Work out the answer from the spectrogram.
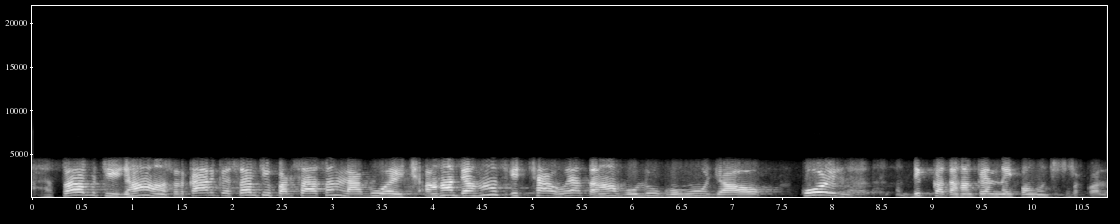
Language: Maithili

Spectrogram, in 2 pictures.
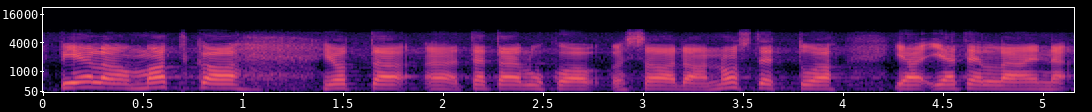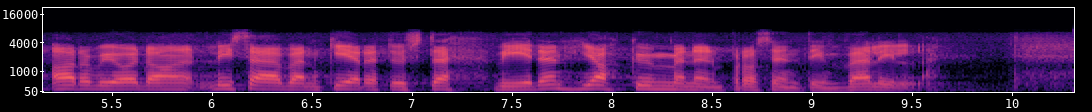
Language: Finnish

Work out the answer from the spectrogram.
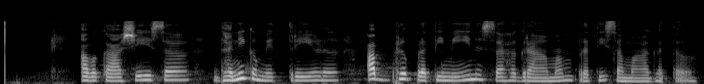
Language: Sanskrit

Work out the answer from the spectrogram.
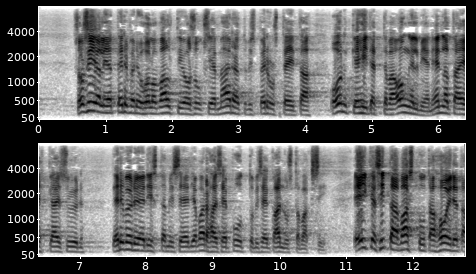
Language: Finnish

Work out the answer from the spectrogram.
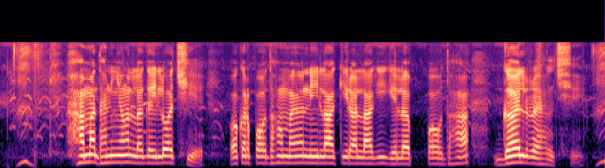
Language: Maithili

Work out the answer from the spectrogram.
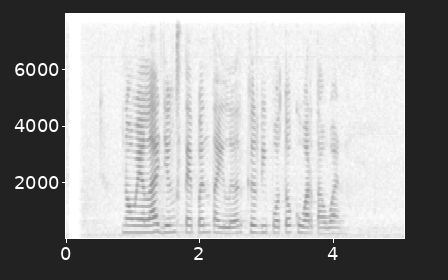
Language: Sundanese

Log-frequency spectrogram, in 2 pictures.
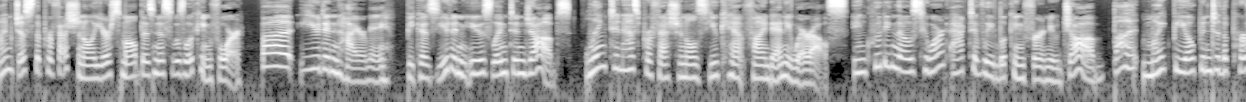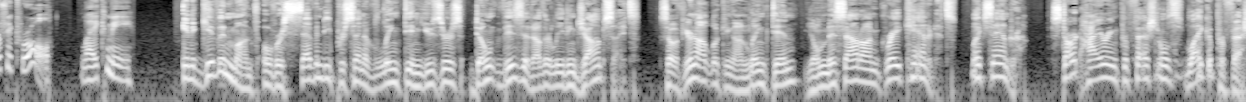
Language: Swedish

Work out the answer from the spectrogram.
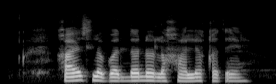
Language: Pashto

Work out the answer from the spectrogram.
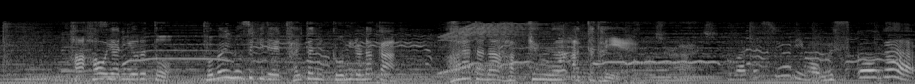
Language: Japanese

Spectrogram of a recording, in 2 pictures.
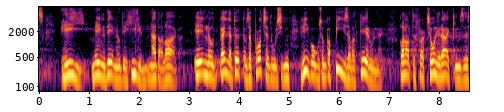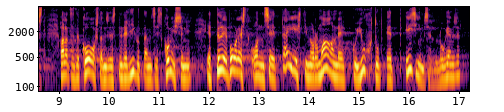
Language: Estonian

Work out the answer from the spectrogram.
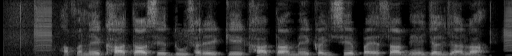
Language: Bhojpuri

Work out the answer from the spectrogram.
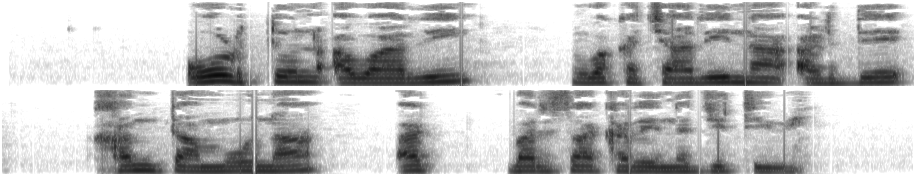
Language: Brahui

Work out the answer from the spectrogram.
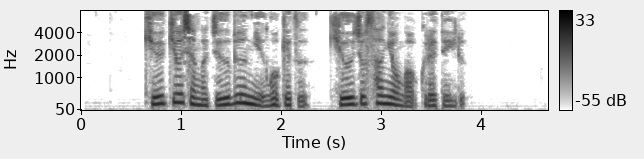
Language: Japanese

